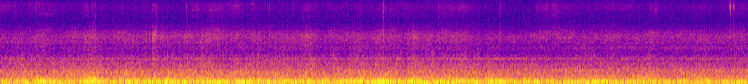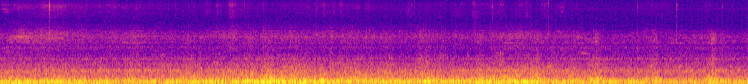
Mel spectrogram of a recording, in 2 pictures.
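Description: Passenger train running along the track, heard from on board: a steady low rumble of wheels on rails.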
